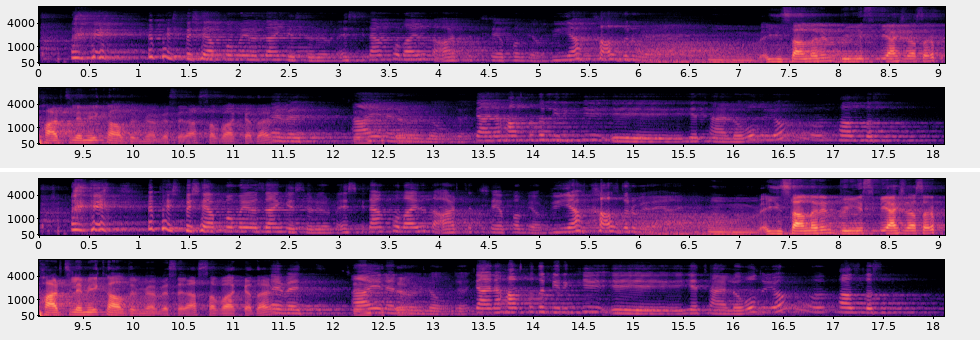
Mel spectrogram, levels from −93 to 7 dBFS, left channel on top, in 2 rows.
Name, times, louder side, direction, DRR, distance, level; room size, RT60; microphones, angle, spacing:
voice 1, 0.3-4.2 4.5-6.7 7.9-8.1 11.3-11.7 12.2-17.5, right 3 dB, 75° right, 7 dB, 1.9 m, -34 dB
sound 1, 6.0-12.9, left 1 dB, 55° left, 6.3 m, -45 dB
voice 2, 6.7-11.4 12.2-12.8, right 5 dB, 55° right, 11 dB, 0.6 m, -26 dB
23.0 x 21.5 x 9.8 m, 2.1 s
head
